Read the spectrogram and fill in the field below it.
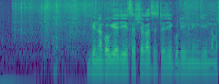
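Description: Fabric rustles softly as it is handled and folded.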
